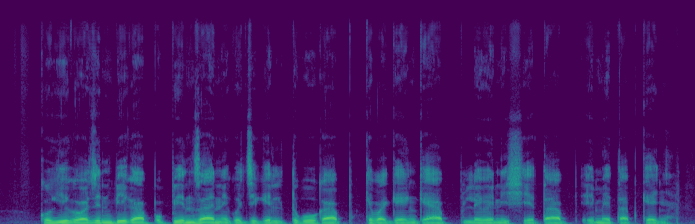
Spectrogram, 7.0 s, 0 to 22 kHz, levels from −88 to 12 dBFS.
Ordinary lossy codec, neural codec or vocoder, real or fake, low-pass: none; vocoder, 44.1 kHz, 128 mel bands every 512 samples, BigVGAN v2; fake; 19.8 kHz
